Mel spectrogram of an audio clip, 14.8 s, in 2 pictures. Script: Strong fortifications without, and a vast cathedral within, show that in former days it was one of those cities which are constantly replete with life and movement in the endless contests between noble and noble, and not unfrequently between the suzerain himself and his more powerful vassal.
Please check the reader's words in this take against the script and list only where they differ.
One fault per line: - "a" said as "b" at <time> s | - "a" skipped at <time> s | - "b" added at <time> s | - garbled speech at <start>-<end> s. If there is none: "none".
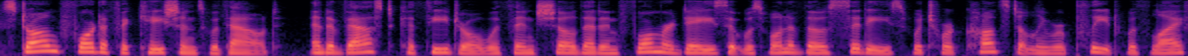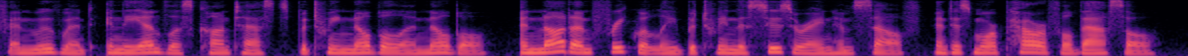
- "are" said as "were" at 5.9 s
